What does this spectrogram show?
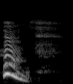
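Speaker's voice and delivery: sharp high scornful humph; loud humph. A narrator's reading. Sour kangaroo scoffing at Horton, scornful humph. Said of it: "humphed a voice".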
